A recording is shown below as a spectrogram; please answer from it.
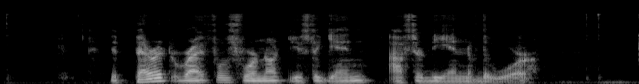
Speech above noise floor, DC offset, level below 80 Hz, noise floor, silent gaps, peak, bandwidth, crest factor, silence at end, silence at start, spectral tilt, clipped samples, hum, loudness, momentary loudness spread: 41 dB; under 0.1%; -48 dBFS; -68 dBFS; none; -8 dBFS; 11.5 kHz; 22 dB; 0.2 s; 0.9 s; -6 dB/octave; under 0.1%; none; -28 LUFS; 15 LU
